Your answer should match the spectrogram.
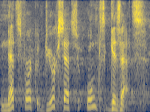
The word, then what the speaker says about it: Netzwerkdurchsetzungsgesetz: coming and speaking after Yossi, but it was pronouncing the name of the law. And I'm going to try. It's Netzwerkdurchsetzungsgesetz.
